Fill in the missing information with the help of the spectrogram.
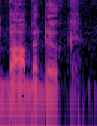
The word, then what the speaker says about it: Babadook: Is that how you say it? Babadook. – The Babadook. – Babadook? – Babadook. The Babadook. – Babadook. – Yeah.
